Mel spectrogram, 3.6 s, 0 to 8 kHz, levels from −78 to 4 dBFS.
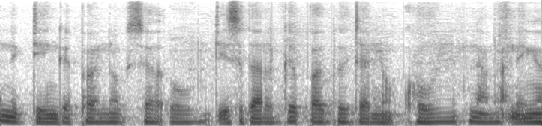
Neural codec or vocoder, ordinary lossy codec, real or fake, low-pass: codec, 16 kHz, 0.8 kbps, ZipCodec; none; fake; none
